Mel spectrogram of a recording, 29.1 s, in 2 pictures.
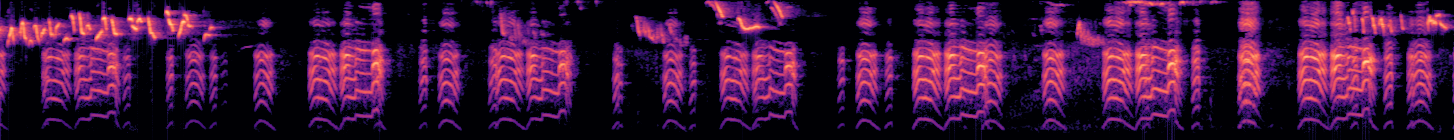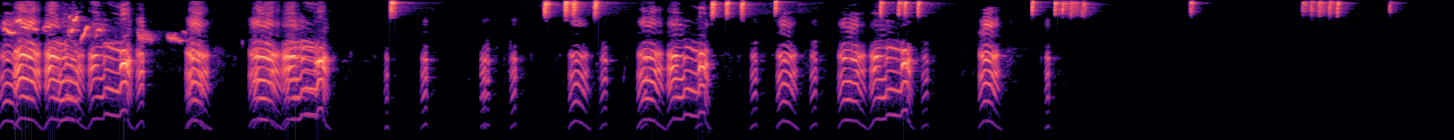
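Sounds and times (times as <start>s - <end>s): small birds chirping and trilling: 0.0s - 18.8s, 19.4s - 25.5s
bird call bursts: 3.5s - 8.0s, 9.5s - 16.7s.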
